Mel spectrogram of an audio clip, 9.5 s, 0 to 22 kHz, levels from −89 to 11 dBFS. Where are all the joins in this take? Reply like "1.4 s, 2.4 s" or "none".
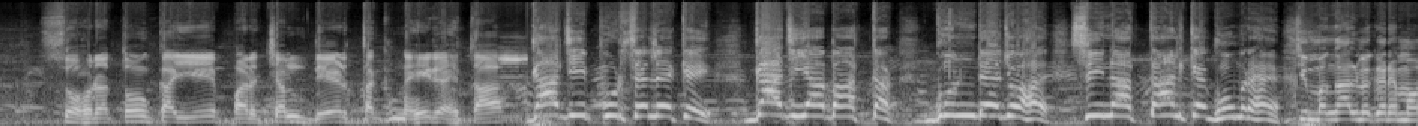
3.4 s, 8.6 s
